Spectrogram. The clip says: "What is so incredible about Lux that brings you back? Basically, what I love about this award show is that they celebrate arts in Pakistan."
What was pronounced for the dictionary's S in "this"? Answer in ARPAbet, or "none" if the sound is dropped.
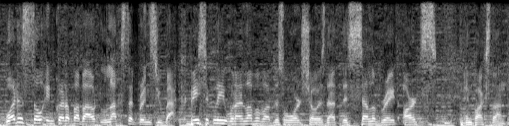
S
